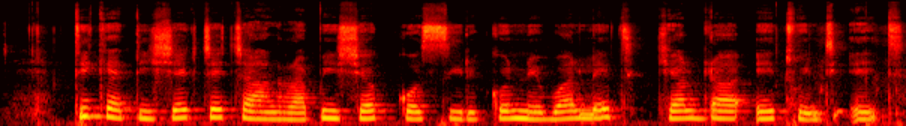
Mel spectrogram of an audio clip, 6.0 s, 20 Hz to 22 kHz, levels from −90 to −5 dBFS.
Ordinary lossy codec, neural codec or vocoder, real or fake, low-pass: none; none; real; none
